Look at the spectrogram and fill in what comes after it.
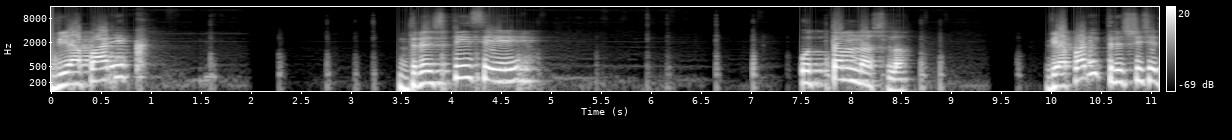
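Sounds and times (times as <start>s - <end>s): marker writing on whiteboard: 2.3s - 3.4s, 4.8s - 9.9s.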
